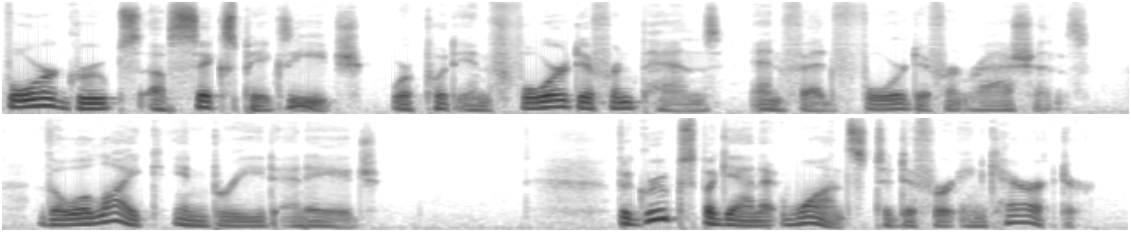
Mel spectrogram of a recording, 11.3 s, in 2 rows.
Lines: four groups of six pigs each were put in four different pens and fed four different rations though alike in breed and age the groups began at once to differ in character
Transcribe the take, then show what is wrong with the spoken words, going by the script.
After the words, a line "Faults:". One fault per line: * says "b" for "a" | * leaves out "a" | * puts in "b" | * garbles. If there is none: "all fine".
four groups of six pigs each were put in four different pens and fed four different rations though alike in breed and age the groups began at once to differ in character
Faults:
all fine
